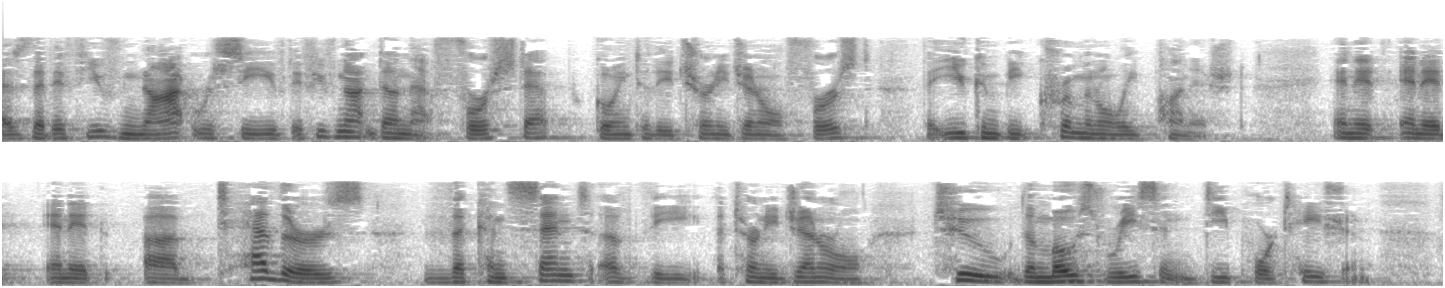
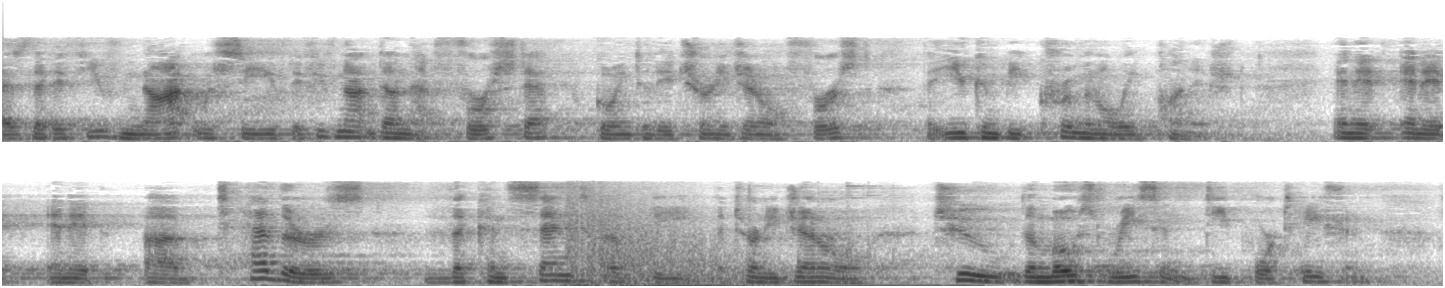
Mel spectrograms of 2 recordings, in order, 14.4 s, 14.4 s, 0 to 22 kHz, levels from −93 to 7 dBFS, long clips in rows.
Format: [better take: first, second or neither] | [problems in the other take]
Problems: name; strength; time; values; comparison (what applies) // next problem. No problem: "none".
first | background sound (Gunshot, gunfire); 9 dB below the speech // room echo; dies away in 1.7 s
